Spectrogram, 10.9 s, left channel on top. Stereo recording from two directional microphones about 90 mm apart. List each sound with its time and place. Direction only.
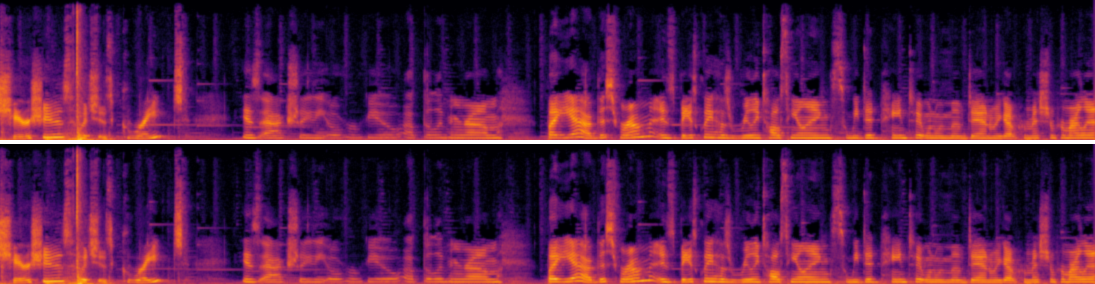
0.0 s speech: 20° right (ahead or behind)
0.9 s a woman's voice: 40° right (ahead or behind)
5.5 s a woman's voice: 50° right (ahead or behind); by 10.9 s 35° right (ahead or behind)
